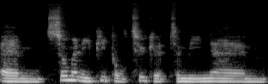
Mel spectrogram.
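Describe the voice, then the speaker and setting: A man speaks at a moderate pace with a fairly high pitch. His tone is dark and mellow, and somewhat breathy. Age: 20s. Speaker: gaming streamer. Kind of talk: casual chat. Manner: halting, many fillers.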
